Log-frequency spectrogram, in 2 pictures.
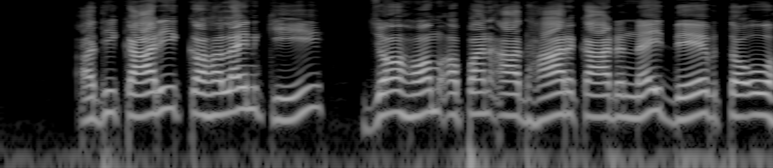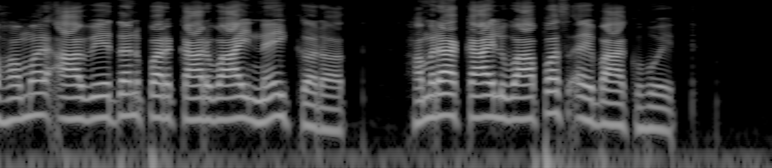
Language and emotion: Maithili, sad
